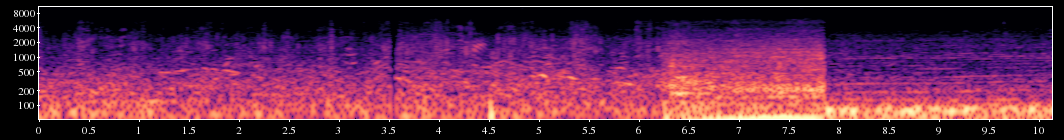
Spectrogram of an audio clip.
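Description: Outdoor ambience of people talking in the background, with wind on the phone's microphone. A little past halfway a stronger wind buffet on the microphone lasts about a second and a half, then the sound cuts abruptly to a steady low rumble.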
